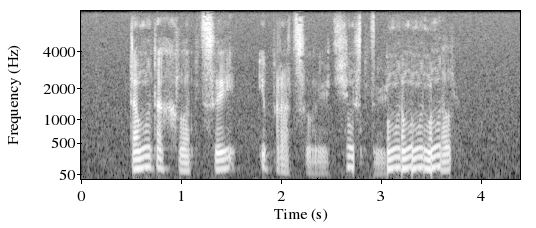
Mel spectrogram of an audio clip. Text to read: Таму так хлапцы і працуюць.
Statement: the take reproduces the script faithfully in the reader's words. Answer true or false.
false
